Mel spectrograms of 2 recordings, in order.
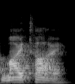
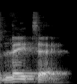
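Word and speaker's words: Meitei: cookies owe me but my attempt earlier on before I got the pronunciation down I kept saying uh My Thai which is a drink not the not the community it's Mayte I roam is from the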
